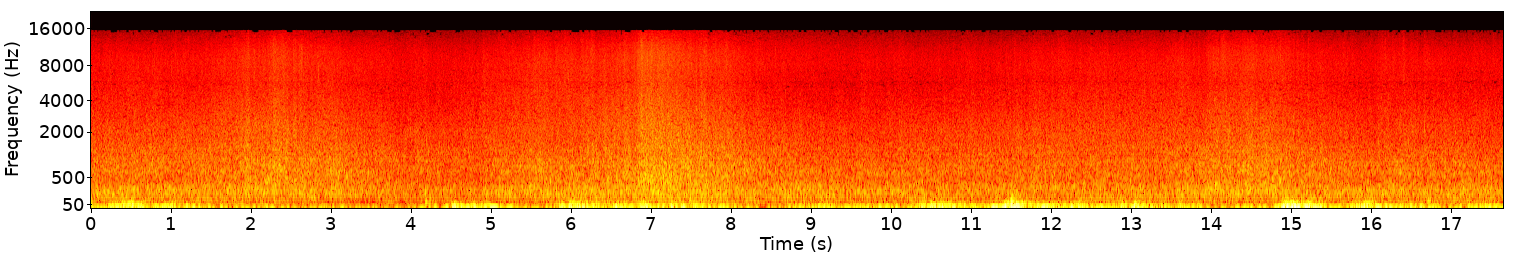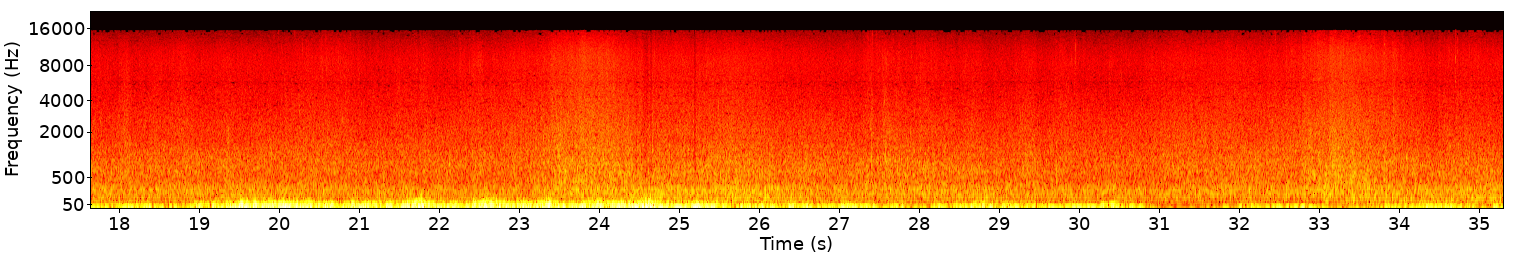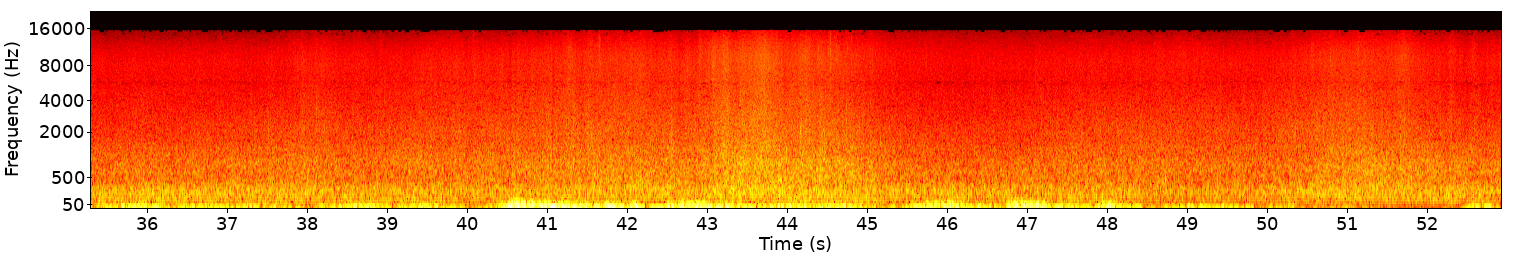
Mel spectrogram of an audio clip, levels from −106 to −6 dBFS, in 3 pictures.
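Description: A processor working in 10-second chunks likely drops a sliver of roughly 20 ms at each handover. The result is audio missing between chunks, heard as abrupt skips at 18.01, 27.99 and 37.97 s, spaced evenly about ten seconds apart, where the sound jumps straight ahead.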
